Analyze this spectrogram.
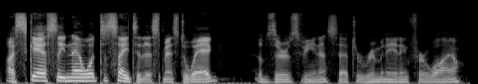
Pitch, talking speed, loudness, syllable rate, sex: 125 Hz, 215 wpm, -20 LUFS, 6.4 syllables/s, male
